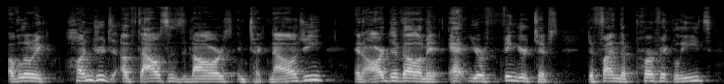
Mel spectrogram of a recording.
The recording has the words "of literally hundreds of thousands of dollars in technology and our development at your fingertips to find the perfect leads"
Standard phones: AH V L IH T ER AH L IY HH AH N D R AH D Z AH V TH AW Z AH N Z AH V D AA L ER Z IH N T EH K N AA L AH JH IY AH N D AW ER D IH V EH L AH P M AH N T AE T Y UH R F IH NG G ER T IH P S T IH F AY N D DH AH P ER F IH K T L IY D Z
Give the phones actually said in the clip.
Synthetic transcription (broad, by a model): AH V L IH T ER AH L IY HH AH N D R AH D Z AH V TH AW Z AH N Z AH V D AA L ER Z IH N T EH K N AA L AH JH IY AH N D AW ER D IH V EH L AH P M AH N T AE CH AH R F IH NG G ER T IH P S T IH F AY N DH AH P ER F IH K T L IY D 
